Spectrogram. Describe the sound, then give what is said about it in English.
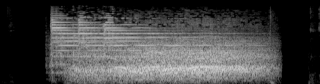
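A loud, bright metallic bell rings for just over two seconds, its clanging tones sustained and shimmering before stopping abruptly. No one speaks. “I'd like to start every show by ringing the bell.”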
